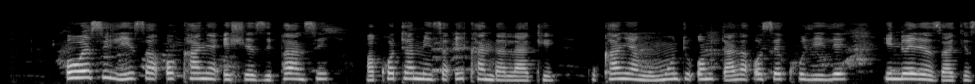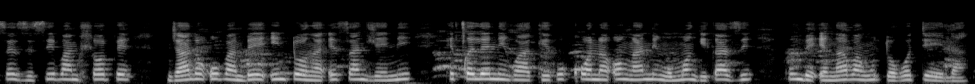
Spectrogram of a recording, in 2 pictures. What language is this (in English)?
North Ndebele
